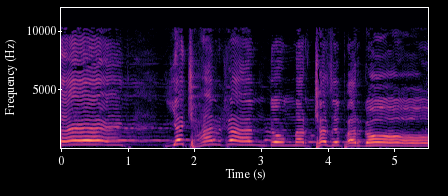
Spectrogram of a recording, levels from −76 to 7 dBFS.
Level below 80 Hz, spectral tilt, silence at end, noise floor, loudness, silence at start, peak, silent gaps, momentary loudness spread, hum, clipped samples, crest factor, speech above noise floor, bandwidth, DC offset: -68 dBFS; -2.5 dB/octave; 0 s; -41 dBFS; -21 LUFS; 0 s; -6 dBFS; none; 16 LU; none; under 0.1%; 14 dB; 18 dB; 11 kHz; under 0.1%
